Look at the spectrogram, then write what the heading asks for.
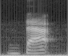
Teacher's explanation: Remember, our tongue tip stays down. The back of our tongue is up. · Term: coughing sound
